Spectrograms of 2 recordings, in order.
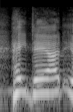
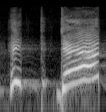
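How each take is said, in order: First: Said in the usual way. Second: Imitating a kid's alarmed shout, high and loud; urgent child's call. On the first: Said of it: "my ear has been trained". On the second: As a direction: yell for Dad as if something's wrong. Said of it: "Dad goes on high alert".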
